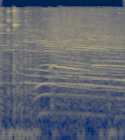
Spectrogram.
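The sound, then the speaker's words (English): Something drops into a drinking glass with a bright clink, and the glass keeps ringing with a clear tone that slowly fades over a low background rumble. “You're slipping into that glass for me. All the way, there we go.”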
